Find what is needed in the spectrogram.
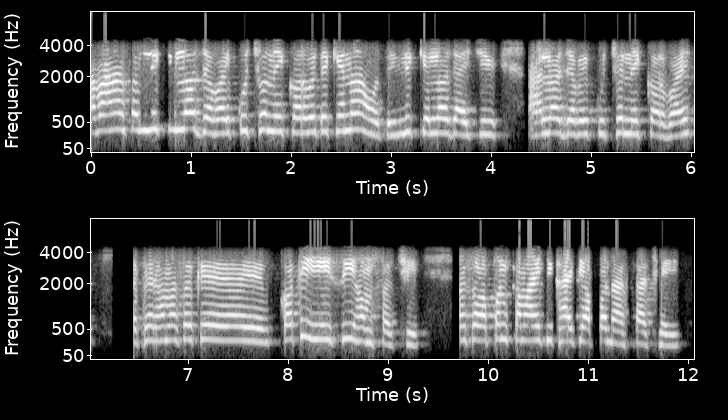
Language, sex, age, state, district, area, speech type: Maithili, female, 18-30, Bihar, Samastipur, urban, conversation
